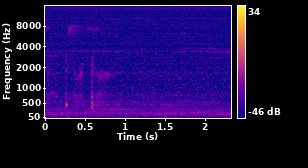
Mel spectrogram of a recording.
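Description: Near silence, with faint whispering and two soft clicks in the first second.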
